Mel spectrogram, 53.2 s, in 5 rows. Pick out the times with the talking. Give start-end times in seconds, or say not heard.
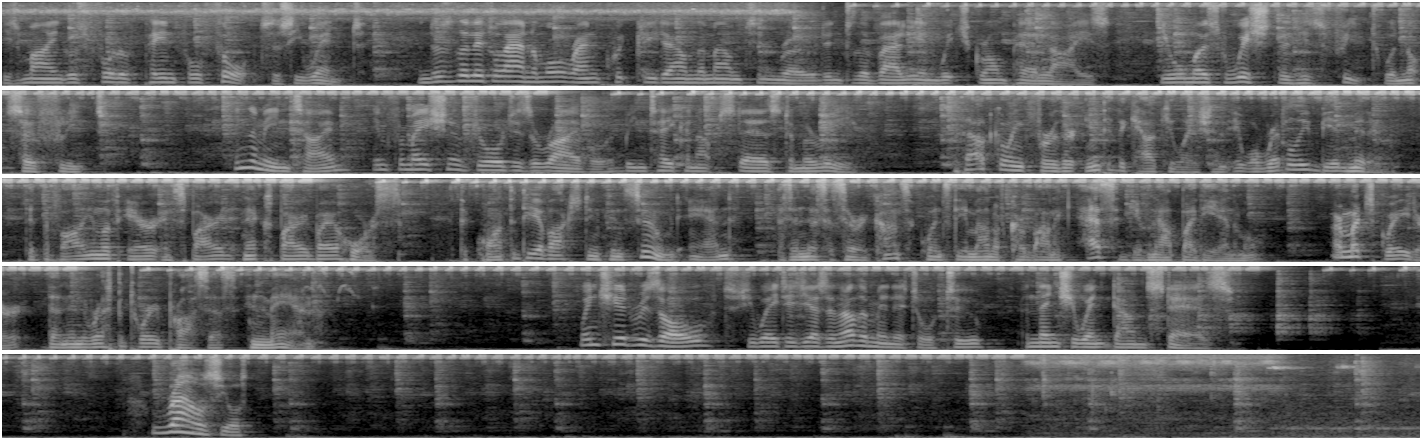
0.0-11.4, 12.4-17.1, 17.8-34.4, 36.2-41.1, 43.6-44.4.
